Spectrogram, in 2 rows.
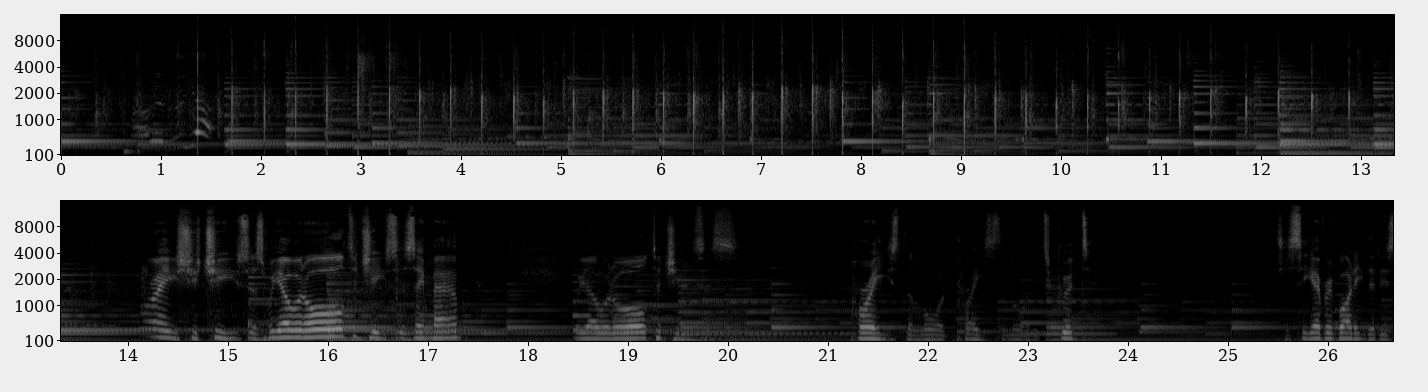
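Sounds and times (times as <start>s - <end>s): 
audience clapping in rhythm: 0.0s - 15.4s
sustained keyboard or organ chords: 0.0s - 26.6s
speech: 14.4s - 17.4s, 19.3s - 20.2s, 21.3s - 23.7s, 25.5s - 26.6s.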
